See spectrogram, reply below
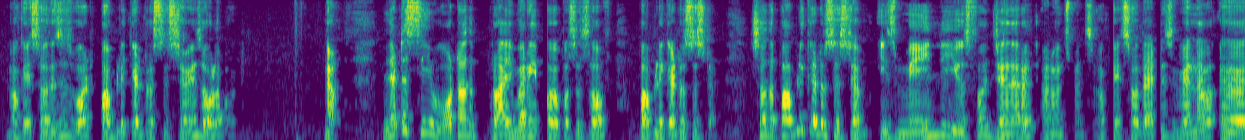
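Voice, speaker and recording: A male instructor delivers an explanatory technical lecture in a mid-range voice. He works through points methodically and often rephrases them.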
